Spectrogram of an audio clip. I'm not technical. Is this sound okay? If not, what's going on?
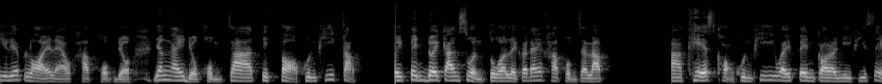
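No. The playback device dozes off during short silences and takes a moment to wake up. This causes a clipped start after a pause at 3.91 s and 6.68 s: after quiet gaps of 0.36 and 0.65 s, roughly 40 ms of the returning speech is lost, so the words begin abruptly.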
